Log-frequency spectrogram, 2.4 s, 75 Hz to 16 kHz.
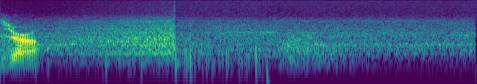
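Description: Steady in-flight cabin noise of a Columbia 350, its engine, propeller and airflow heard as an even rushing hiss with little bass.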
